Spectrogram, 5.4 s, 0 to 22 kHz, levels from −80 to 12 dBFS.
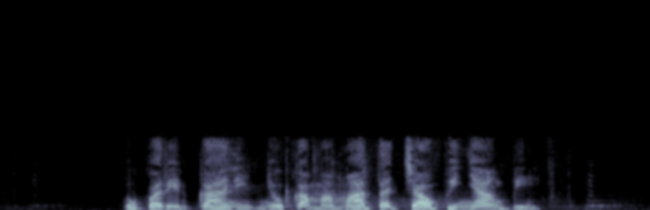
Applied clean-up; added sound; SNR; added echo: neural separator model SepFormer DNS4.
